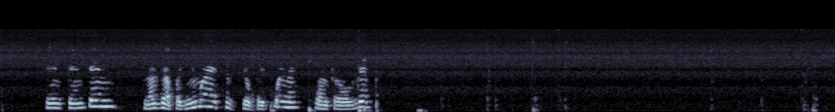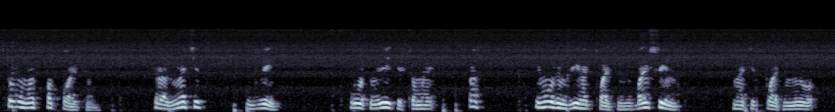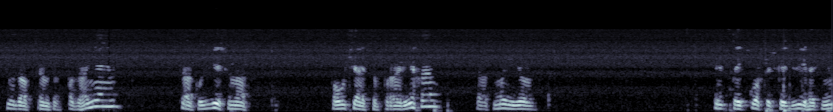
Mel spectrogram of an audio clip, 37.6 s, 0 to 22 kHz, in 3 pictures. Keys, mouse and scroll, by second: 0.1-3.8 drag, 5.6 ctrl+z, 6.7-7.5 middle drag, 8.1 shift+middle click, 11.6 middle click, 12.3-12.7 shift+middle drag, 12.8 middle click, 16.1 g, 17.6 click, 17.9 middle click, 19.3 g, 20.4 click, 21.2-21.6 middle drag, 23.8 g, 28.7 middle click, 31.7 g, 37.1 ctrl+z.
